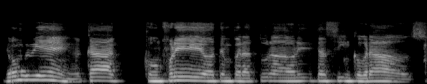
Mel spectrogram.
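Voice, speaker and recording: A man's voice: a little high, fairly even intonation, moderate pace, over music. A talkative man from Ecuador, a neurosurgery resident, chatting politely on a video call. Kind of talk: casual video call chat. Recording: dull lo-fi call audio.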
